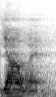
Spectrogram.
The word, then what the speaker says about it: Yahweh: And we pronounce it as Yahweh.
